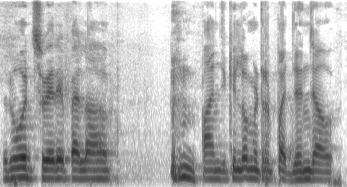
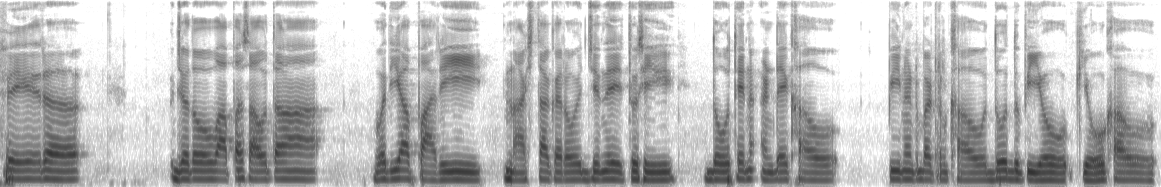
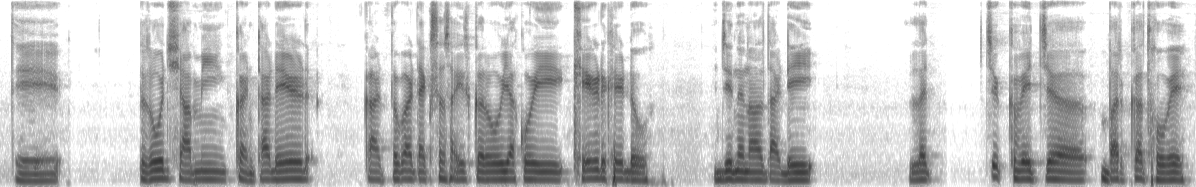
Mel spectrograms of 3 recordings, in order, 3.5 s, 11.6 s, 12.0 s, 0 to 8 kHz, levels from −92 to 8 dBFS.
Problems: background sounds at intervals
